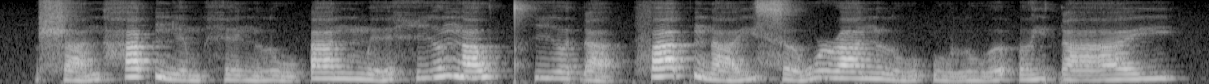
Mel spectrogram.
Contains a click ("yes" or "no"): no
